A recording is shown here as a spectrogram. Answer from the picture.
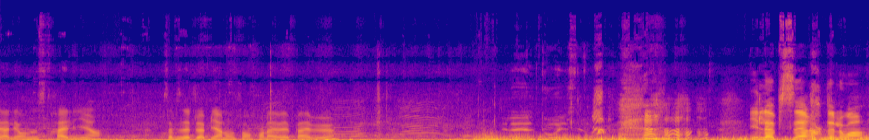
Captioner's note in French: rires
